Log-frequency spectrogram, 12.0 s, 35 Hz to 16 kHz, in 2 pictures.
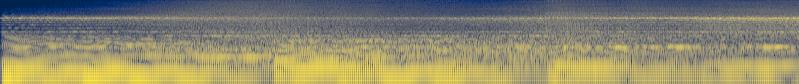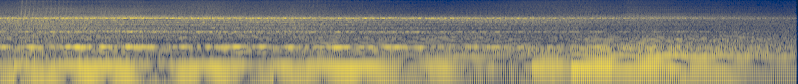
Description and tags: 8 ca pads
suspense intense drama
atmo, horror, soundscape, white-noise, general-noise, ambiance, fi, sci-fi, atmospheric, sci, city, score, background-sound, atmos, ambient, music, ambience, atmosphere, amb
